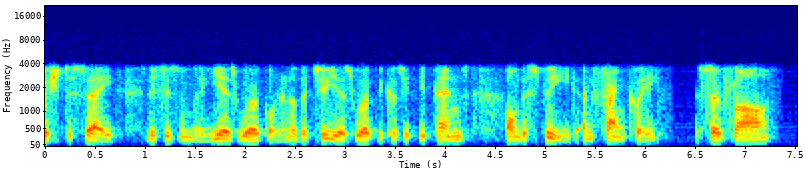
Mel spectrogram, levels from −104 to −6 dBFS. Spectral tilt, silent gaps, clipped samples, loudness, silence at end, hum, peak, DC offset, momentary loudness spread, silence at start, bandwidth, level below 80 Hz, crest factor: -7.5 dB/octave; none; under 0.1%; -31 LUFS; 0.3 s; none; -12 dBFS; under 0.1%; 12 LU; 0 s; 4.2 kHz; -84 dBFS; 20 dB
